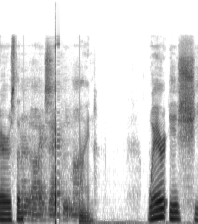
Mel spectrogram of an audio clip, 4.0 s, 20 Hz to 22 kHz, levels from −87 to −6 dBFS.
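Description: From 0.47 to 1.59 s the speech turns roomy, thin and a few decibels quieter, likely a switch to a distant microphone, with a raised noise floor and smeared reverberant tails on the spectrogram. Between 1.11 and 1.21 s a corrupt frame was decoded: damaged data across a few frames yields a harsh burst, seen as a waveform spike and misplaced broadband energy.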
